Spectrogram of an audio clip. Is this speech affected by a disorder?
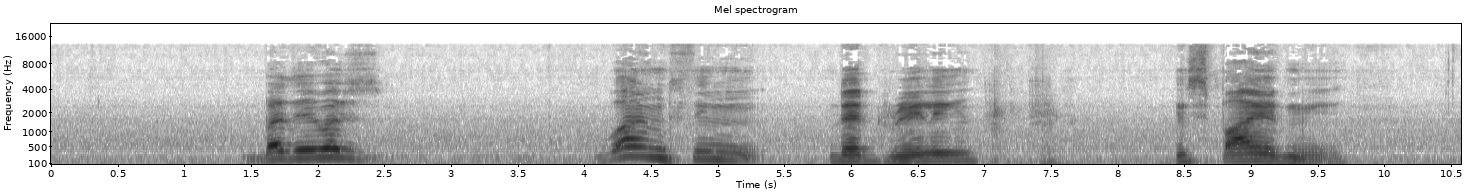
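Yes: cerebral palsy; writing difficult.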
